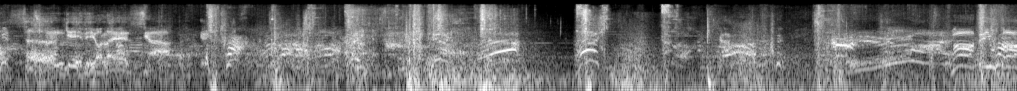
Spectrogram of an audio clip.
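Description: Game creatures snarl and scream in battle.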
